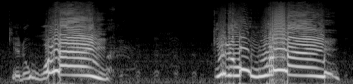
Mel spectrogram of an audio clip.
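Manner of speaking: loud, high, drawn-out holler; shouting. Acted. Comedian warding off moose on the highway, shouting. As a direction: yell it slow to scare off an animal.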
